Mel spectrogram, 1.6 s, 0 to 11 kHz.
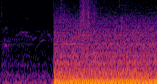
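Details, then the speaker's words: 2010 Nissan Pathfinder A/C heater fan, heard inside the cabin: steady low hum and rushing air stuck at one loud speed; display shows one bar, cannot turn it off and dial changes nothing. Failed blower motor speed resistor, replaced. "now that's showing that it's one bar at the minute which is obviously not true because it wouldn't be this loud inside the vehicle if i turn the dial as you can tell it doesn't get any quicker"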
